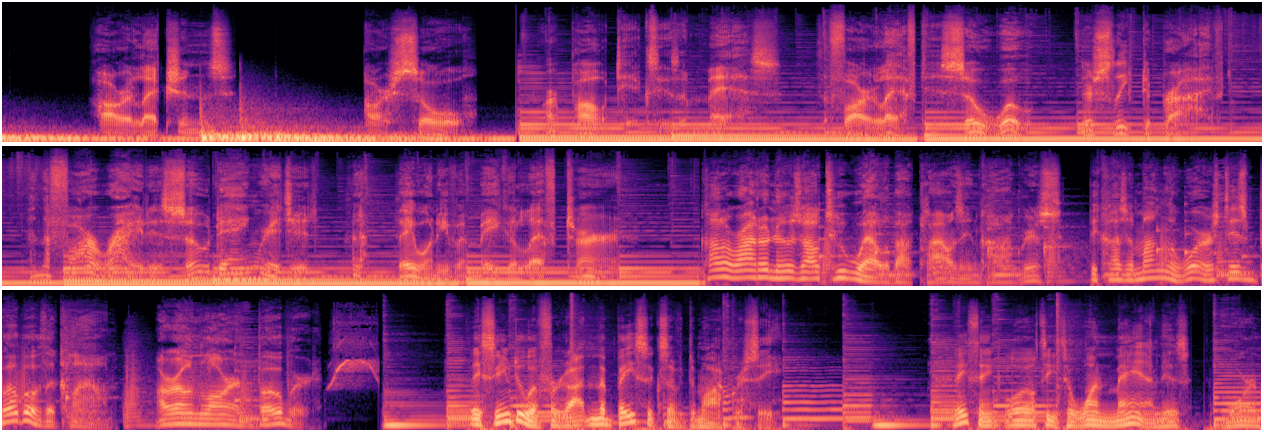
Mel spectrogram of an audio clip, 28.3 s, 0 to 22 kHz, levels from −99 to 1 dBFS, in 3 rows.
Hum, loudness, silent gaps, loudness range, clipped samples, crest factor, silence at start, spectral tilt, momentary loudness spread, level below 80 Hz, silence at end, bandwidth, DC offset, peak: none; -19 LUFS; none; 4 LU; under 0.1%; 18 dB; 0 s; -5 dB/octave; 10 LU; -24 dBFS; 0 s; 17.5 kHz; under 0.1%; 0 dBFS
